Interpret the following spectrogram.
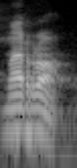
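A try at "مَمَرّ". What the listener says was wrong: Marro yamurru mamarrun. Ini harusnya ditasdid ya, ro-nya kalau di sini tidak ditasdid tuh. Harusnya ro-nya isim makan isim zamannya ditasdid, syaddah ala ro. Ditasdid ro-nya.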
